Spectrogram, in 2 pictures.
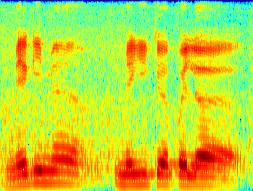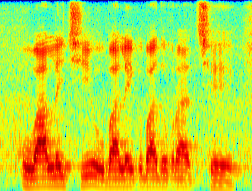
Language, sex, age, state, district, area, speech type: Maithili, male, 18-30, Bihar, Saharsa, rural, spontaneous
